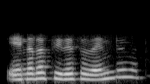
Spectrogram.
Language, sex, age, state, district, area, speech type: Kannada, female, 18-30, Karnataka, Gulbarga, urban, conversation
